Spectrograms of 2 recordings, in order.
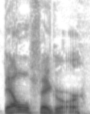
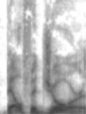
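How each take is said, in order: First: The g is said as a hard g. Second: The g is said like a j. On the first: The speaker calls it wrong. "You're not pronouncing correctly" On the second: The speaker calls it right. "The G is J"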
